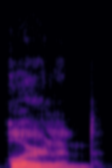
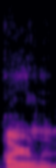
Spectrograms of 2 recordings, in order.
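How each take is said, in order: First: The first vowel is a soft 'oi' sound. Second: The first vowel is a plain 'eye' sound. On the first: "I's in Irish accents are like oi, but like like a soft oi" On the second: "it's not Ireland"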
